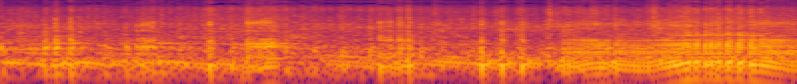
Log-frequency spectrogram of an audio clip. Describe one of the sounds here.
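More motorbike engines drone in the distance and grow closer.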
